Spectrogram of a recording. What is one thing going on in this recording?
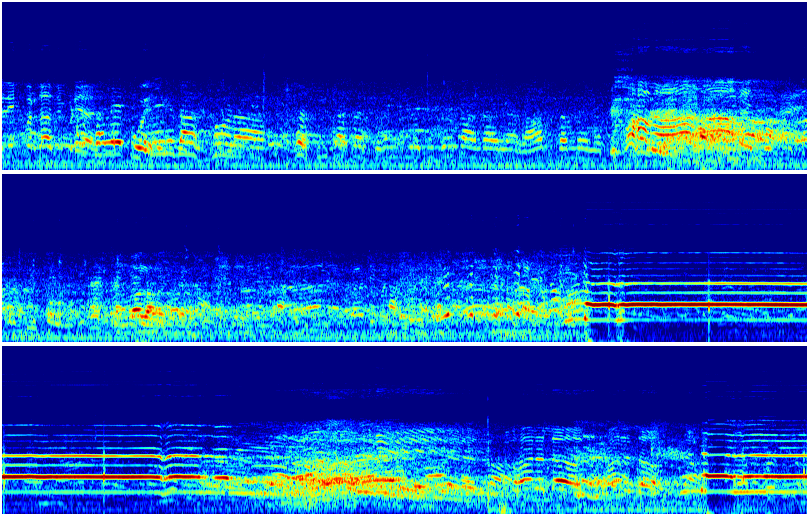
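A man speaks with animation into a microphone, heard through loudspeakers.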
